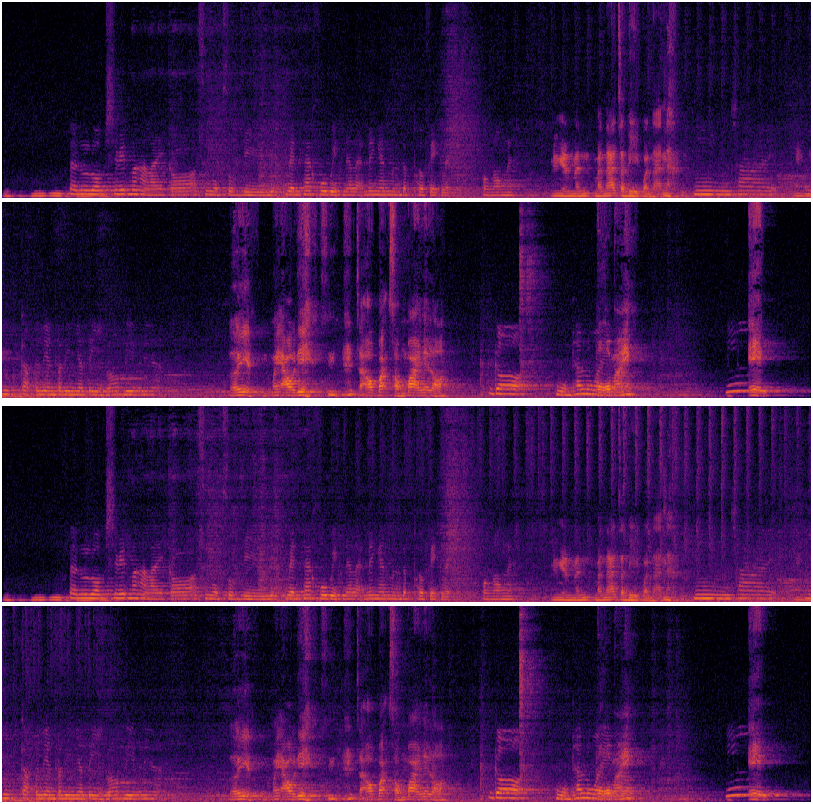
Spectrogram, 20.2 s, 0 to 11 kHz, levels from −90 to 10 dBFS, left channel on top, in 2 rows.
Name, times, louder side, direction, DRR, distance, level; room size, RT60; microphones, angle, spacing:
voice 1, 0.0-1.3 6.9-8.6 9.9-10.5 13.0-15.7 17.5-18.1 19.4-19.7, left 2 dB, 30° left, 14 dB, 0.9 m, -27 dB
sound 1, 0.6-11.7, right 2 dB, 65° right, 1.5 m, -47 dB
voice 2, 0.8-5.6 6.0-6.4 8.6-9.7 10.0-12.1 16.2-16.7 17.0-18.0 19.2-19.7, right 1 dB, 10° right, 9 dB, 1.0 m, -30 dB
sound 2, 1.0-18.7, right 1 dB, 30° right, 6.7 m, -44 dB
25.0 x 21.0 x 7.1 m, 1.5 s
head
